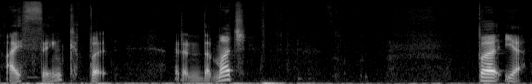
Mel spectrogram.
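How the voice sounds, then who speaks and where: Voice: medium pitch, bright, forceful tone, clean tone, no echo. An online creator of unclear sex delivering an unscripted, exasperated rant, often restarting and repeating phrases. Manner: indignant, exasperated. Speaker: online video creator venting grievances.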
